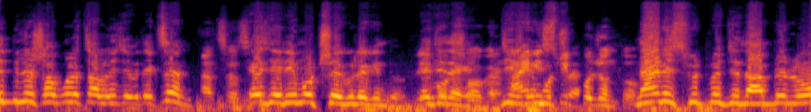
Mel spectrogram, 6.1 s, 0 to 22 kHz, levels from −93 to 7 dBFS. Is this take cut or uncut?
uncut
